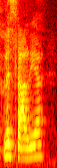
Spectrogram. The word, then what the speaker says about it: Westphalia: It's so, really like Westphalia, but that's okay. Wait, say it again. Westphalia. So all W's are V's in German.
